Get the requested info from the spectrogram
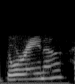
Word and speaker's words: Dorena: Dorena? How do I spell that? – D-O-R-E-N-A.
